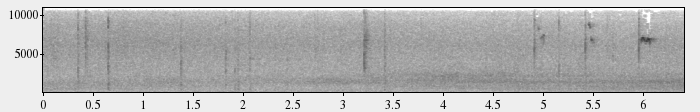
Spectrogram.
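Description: Steady low rumble and hiss of a SEPTA Silverliner electric railcar moving slowly along the track, with a low hum that fades after a couple of seconds and a few faint clicks.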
